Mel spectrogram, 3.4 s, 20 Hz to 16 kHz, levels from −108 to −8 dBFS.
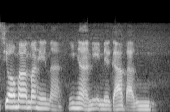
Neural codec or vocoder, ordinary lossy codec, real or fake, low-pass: codec, 16 kHz, 16 kbps, FunCodec, trained on LibriTTS, 50 frames a second; AAC, 96 kbps; fake; 7.2 kHz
